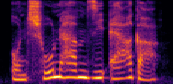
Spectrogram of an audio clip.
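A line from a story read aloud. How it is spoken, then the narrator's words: Gloating whisper. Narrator (German): flüsterte ich schadenfroh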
